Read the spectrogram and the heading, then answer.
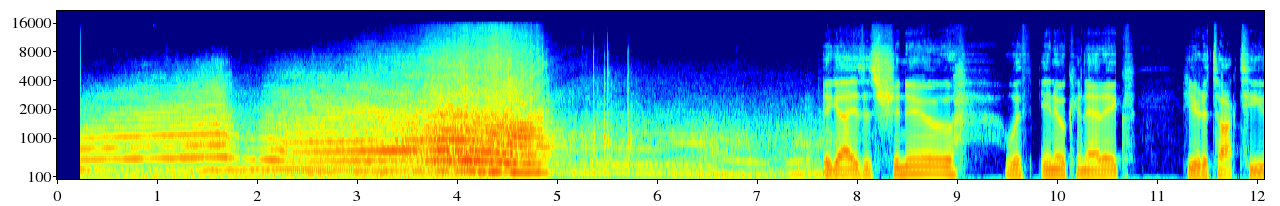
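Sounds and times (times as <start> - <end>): car engine revving hard: 0.2 - 7.7.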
